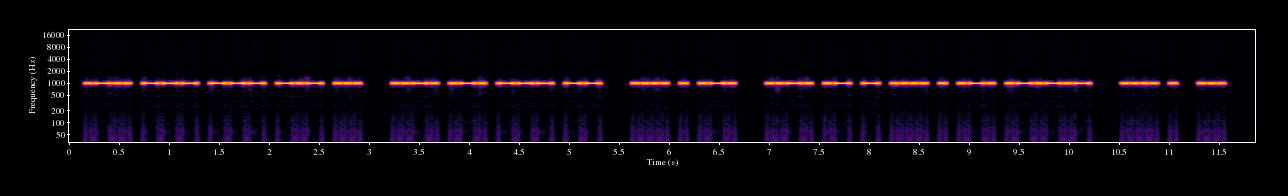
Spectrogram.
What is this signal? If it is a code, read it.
Morse code, heard as a keyed tone, about 25 wpm, 1000 Hz. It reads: LOOKS FROM HER FATHER. HE S
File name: qotdfiles / 25wpm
